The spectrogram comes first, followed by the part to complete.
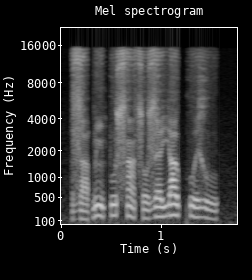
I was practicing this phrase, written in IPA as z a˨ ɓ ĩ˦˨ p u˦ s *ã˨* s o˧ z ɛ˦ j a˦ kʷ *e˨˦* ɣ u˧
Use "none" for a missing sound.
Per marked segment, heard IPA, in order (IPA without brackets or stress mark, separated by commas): ã˦˨, e˦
